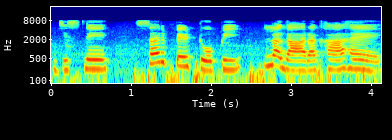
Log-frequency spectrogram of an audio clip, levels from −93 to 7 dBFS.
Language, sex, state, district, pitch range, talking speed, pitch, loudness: Hindi, female, Bihar, Kaimur, 210-235 Hz, 100 wpm, 220 Hz, -15 LUFS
